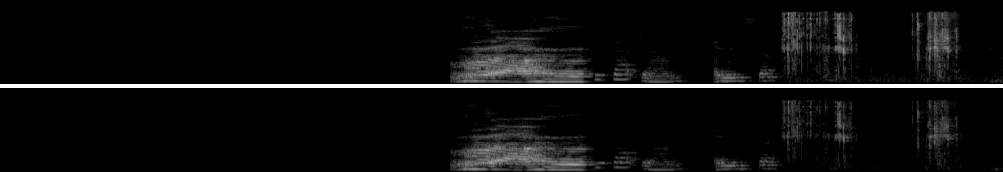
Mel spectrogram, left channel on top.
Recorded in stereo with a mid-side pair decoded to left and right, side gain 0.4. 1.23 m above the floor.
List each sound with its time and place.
4.5 s laughter: 20° left, 7 m; by 5.8 s 25° left, 6.5 m
5.9 s a woman speaking: 55° left, 4 m
7.8 s keys jangling: 60° left, 0.5 m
